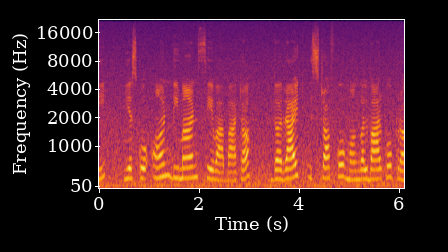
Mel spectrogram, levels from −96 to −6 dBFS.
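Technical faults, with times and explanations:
No technical faults found in this speech clip; the room noise sits about 14 dB below the speech and belongs to the recording itself.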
